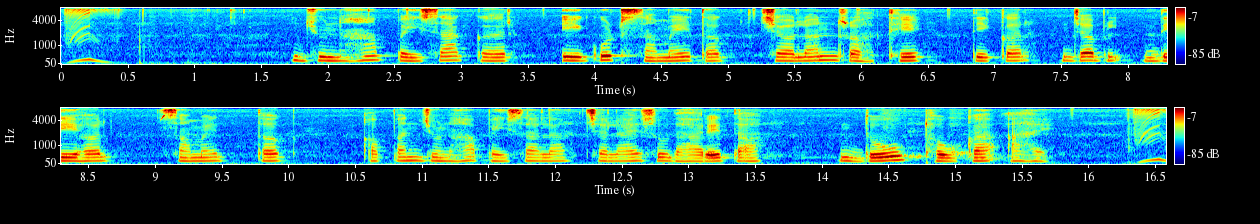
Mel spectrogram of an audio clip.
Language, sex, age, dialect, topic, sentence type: Chhattisgarhi, female, 31-35, Northern/Bhandar, banking, statement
